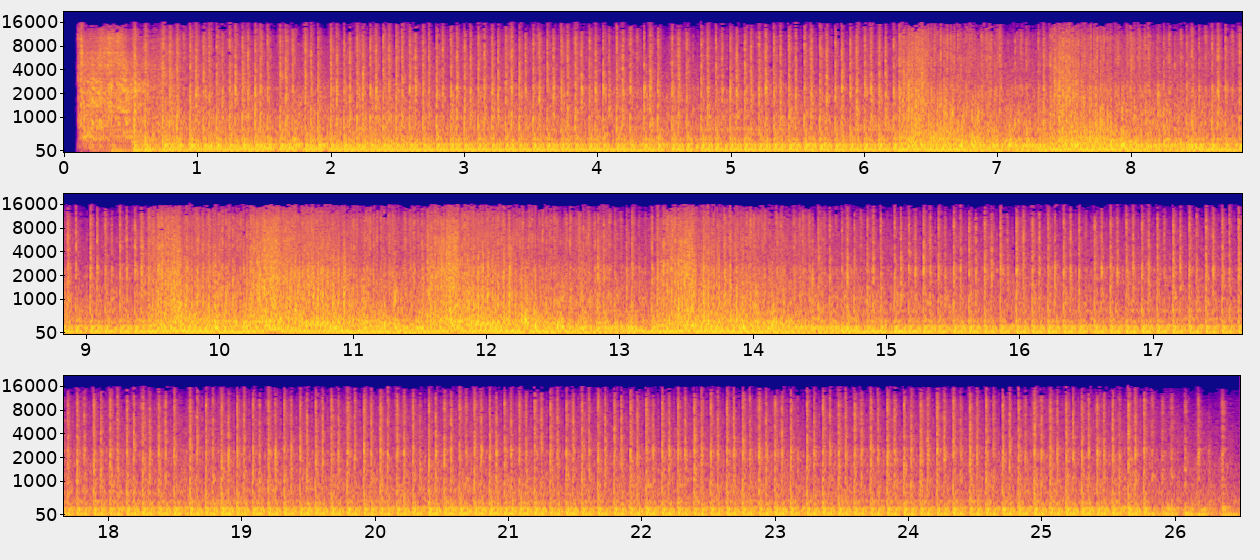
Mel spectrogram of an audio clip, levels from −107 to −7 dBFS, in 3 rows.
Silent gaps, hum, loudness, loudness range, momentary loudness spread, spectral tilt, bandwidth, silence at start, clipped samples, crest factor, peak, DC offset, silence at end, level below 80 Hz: none; none; -15 LUFS; 4 LU; 5 LU; -5 dB/octave; 16 kHz; 0.1 s; under 0.1%; 14 dB; 0 dBFS; under 0.1%; 0 s; -22 dBFS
